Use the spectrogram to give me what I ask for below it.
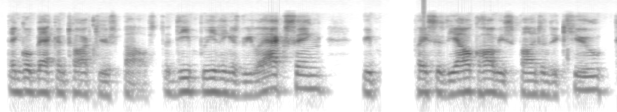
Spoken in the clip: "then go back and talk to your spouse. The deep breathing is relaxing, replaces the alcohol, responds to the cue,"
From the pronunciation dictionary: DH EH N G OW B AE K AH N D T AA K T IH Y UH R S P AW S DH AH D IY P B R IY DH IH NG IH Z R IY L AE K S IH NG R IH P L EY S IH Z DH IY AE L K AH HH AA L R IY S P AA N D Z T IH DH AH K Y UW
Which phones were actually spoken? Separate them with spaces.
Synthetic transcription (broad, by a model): DH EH N G OW B AE K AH N T AA K T IH Y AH R S P AW S DH AH D IY P B R IY DH IH NG IH Z R IY L AE K S IH NG R IH P L EY S IH Z DH IY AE L K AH HH AA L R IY S P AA N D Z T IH DH AH K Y UW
